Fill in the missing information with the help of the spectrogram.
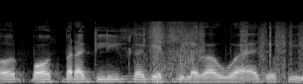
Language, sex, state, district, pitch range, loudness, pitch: Hindi, male, Chandigarh, Chandigarh, 110-120 Hz, -17 LUFS, 115 Hz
